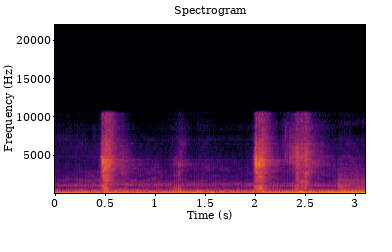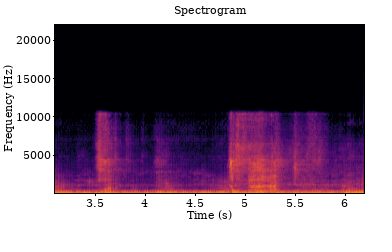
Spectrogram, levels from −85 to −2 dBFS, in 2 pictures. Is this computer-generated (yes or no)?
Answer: yes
